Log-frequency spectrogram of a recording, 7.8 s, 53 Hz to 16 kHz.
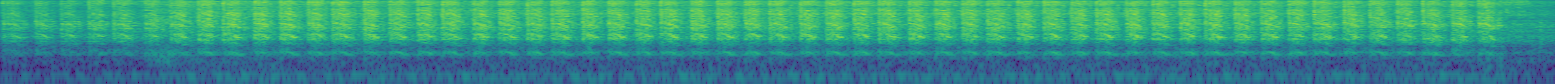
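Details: VW Scirocco with a freshly rebuilt MK6 Golf-type petrol engine, after a 3–4+ year standstill with the old fuel still in the tank: long, steady cranking at about four compression beats a second for seven seconds, never firing. The ignition switch is intermittent and the old fuel is suspect.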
